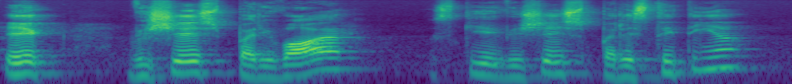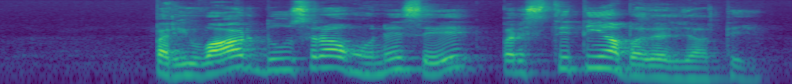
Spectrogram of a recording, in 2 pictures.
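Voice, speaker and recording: A man's voice: high-pitched, lively intonation, darkish tone. Man acting an enigmatic, brooding stage monologist. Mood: brooding, questioning. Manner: reflective, rhetorical, with deliberate pauses. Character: enigmatic, uncertain man philosophically addressing a theatre audience. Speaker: actor.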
